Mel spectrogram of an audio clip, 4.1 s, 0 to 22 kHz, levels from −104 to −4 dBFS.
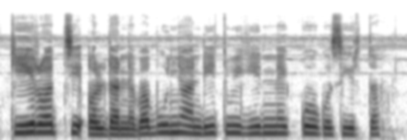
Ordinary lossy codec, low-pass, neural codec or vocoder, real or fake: none; 14.4 kHz; none; real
